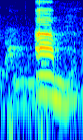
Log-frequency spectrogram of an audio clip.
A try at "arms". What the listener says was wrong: À, có chữ S phải đọc thành arms.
